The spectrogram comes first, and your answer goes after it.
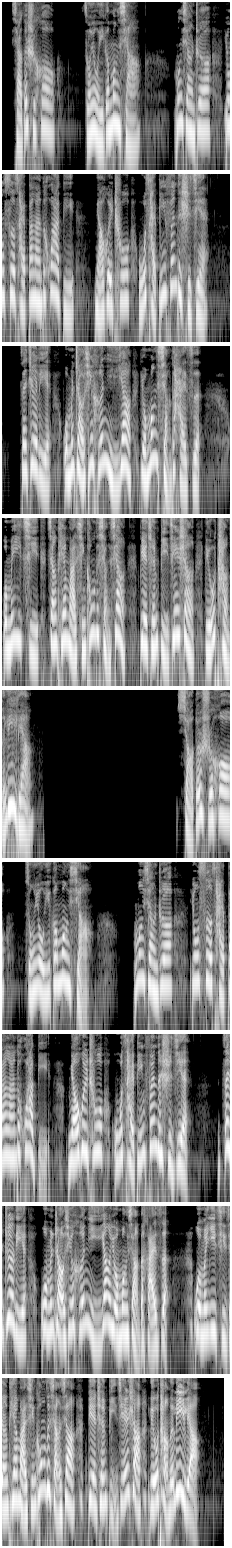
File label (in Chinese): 女 广告 童声多风格; 美术机构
